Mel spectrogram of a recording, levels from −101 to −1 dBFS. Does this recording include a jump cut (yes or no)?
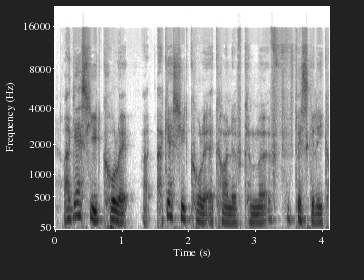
yes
